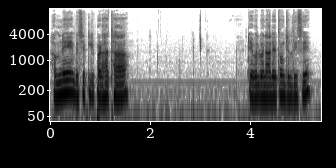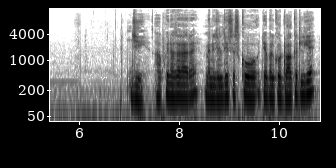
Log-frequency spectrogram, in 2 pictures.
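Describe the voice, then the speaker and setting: A man's voice: mid-range voice, flat delivery, a little slow, pauses often, a little mellow, no room sound. A man teaching Arabic grammar in an online class, patiently explaining and leading students through repeated drills while he writes on a board.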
